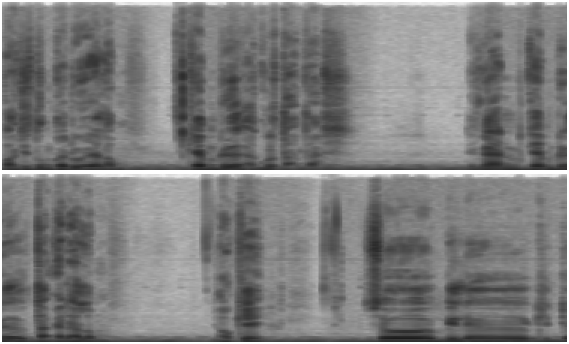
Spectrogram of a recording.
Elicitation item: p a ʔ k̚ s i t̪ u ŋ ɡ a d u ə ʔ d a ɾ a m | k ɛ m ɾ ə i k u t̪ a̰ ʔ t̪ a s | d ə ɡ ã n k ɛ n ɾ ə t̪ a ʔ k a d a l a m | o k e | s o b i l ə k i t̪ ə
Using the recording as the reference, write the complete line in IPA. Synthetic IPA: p a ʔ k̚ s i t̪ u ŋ k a d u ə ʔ d a l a m | k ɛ m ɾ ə a k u t̪ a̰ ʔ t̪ a s | d ə ŋ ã n k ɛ m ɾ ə t̪ a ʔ k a d a l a m | o k e | s o b i l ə k i t̪ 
